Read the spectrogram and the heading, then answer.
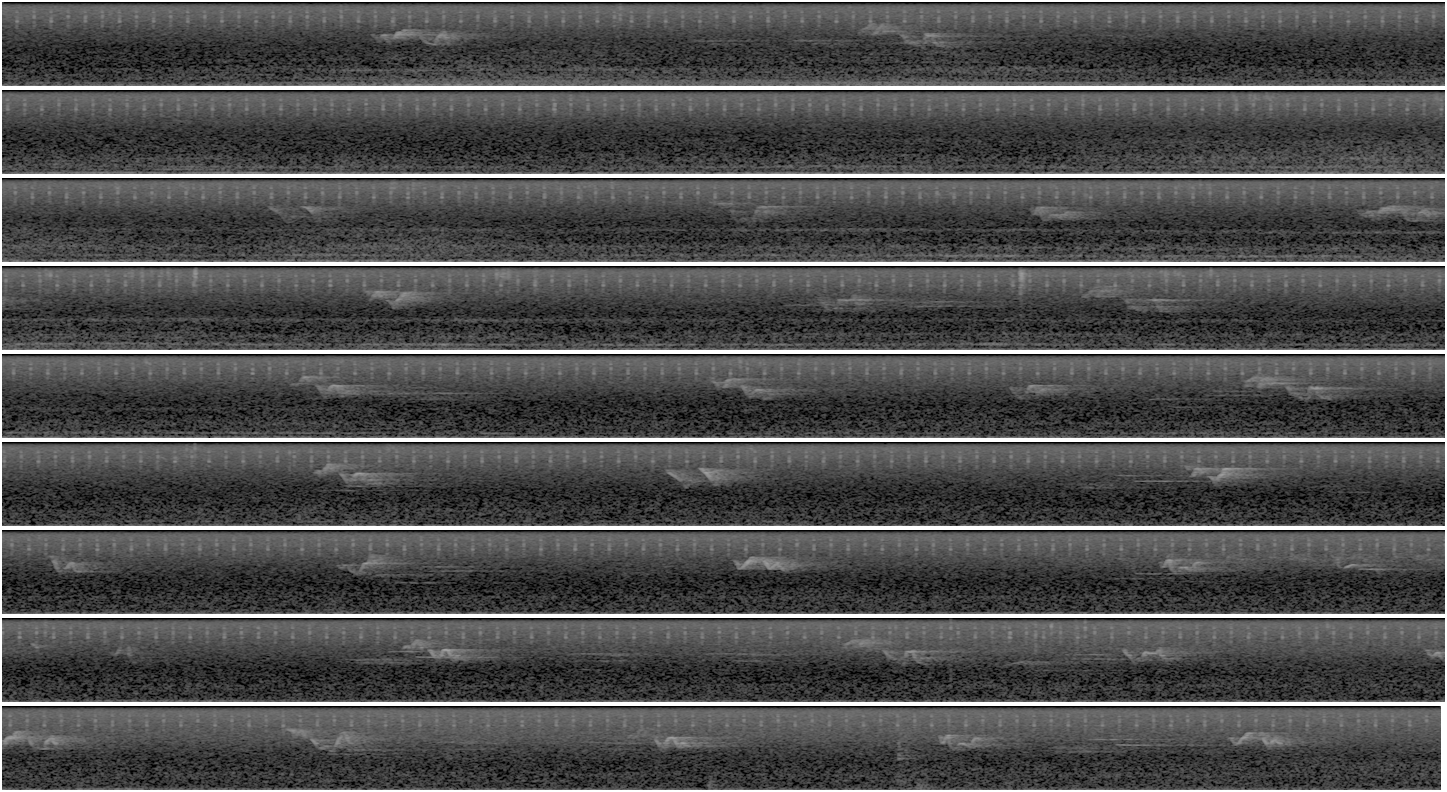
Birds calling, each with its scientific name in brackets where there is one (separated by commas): Red-eyed Vireo (Vireo olivaceus), Wood Thrush (Hylocichla mustelina)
